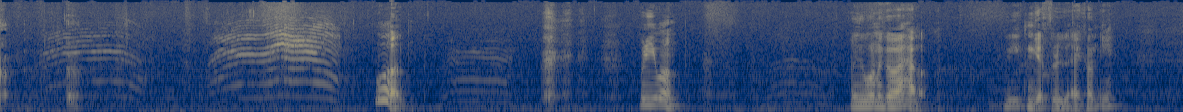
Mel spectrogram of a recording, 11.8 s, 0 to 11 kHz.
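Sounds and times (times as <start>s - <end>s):
faint steady room hum: 0.0s - 11.8s
cat meowing: 0.4s - 1.5s, 2.1s - 3.5s, 4.5s - 5.2s, 7.7s - 8.3s
speech: 3.8s - 4.1s, 6.4s - 6.9s, 8.5s - 9.4s, 10.0s - 11.3s.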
